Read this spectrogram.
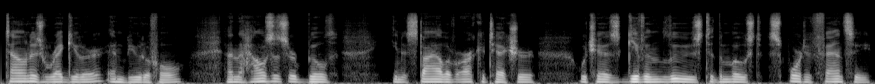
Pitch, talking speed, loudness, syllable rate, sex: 115 Hz, 170 wpm, -18 LUFS, 5.6 syllables/s, male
